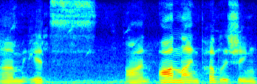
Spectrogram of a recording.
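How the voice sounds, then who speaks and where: A woman talks with fairly even intonation at a very deep, low pitch. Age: 70s. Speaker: spiritual author. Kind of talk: interview.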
